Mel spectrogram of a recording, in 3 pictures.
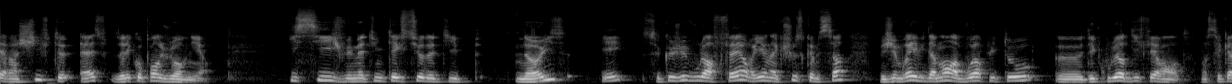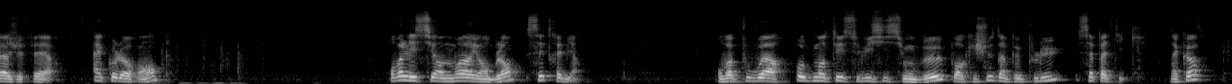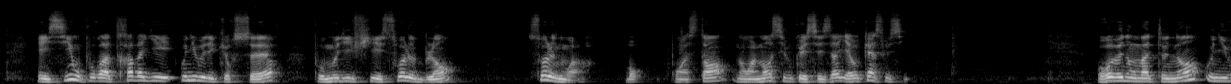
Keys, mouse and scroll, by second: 7.4-8.2 scroll up 6, 8.9-16.2 middle drag, 20.2-23.5 drag, 24.2-26.5 middle drag, 26.5-34.5 drag.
